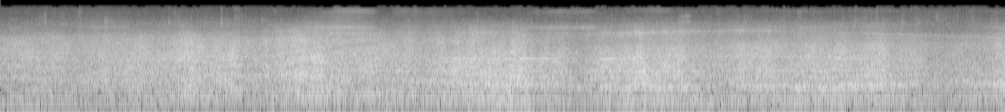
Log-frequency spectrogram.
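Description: Twin-engine jet airliner climbing overhead, a steady engine roar that swells to its loudest about halfway through and stays strong.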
